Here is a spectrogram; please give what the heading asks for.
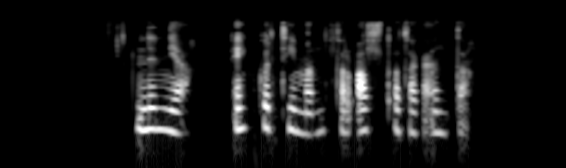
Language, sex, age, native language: Icelandic, female, 20-29, Icelandic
